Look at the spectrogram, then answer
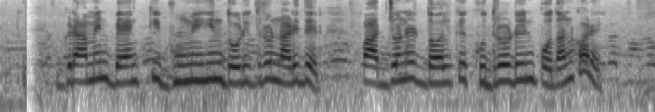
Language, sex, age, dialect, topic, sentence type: Bengali, female, 25-30, Standard Colloquial, banking, question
